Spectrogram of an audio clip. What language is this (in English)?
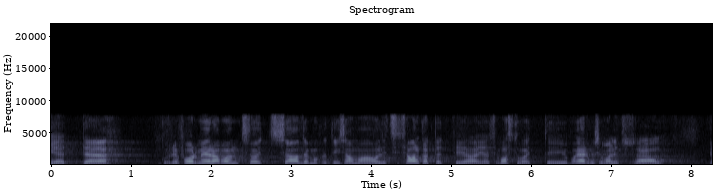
Estonian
